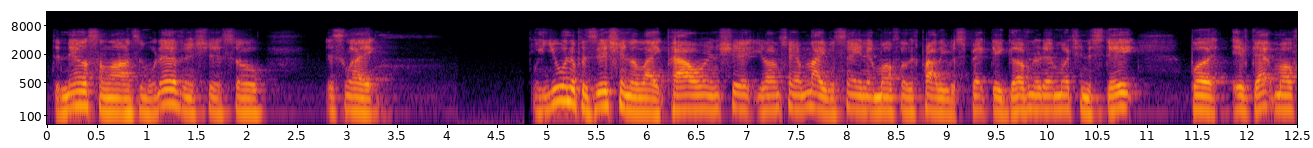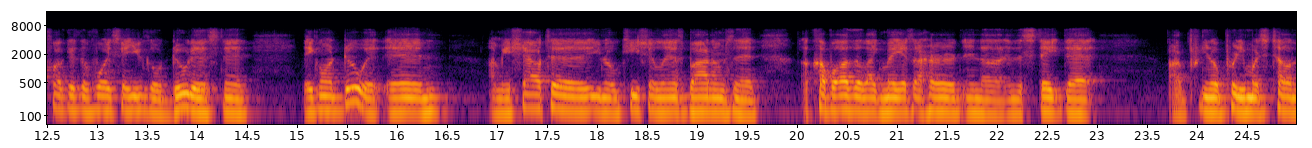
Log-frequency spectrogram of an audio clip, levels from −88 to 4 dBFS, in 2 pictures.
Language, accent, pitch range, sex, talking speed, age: English, American, 115-130 Hz, male, 215 wpm, 30-49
